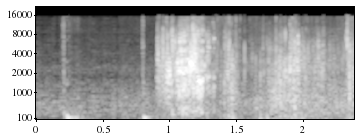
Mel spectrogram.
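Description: Cartoon sound effect of sun cream being squeezed from a plastic bottle and rubbed on: a short hissy squirt about a second in, with fainter rubbing after it.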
